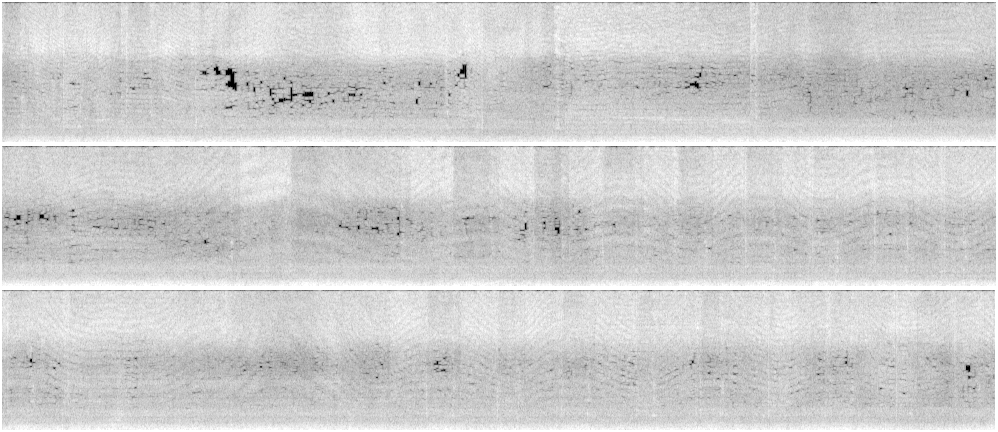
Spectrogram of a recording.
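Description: Grey Expandothane liquid roof coating sprayed from a hose-fed spray gun: a steady hiss over a continuous machine hum from the spraying rig.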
